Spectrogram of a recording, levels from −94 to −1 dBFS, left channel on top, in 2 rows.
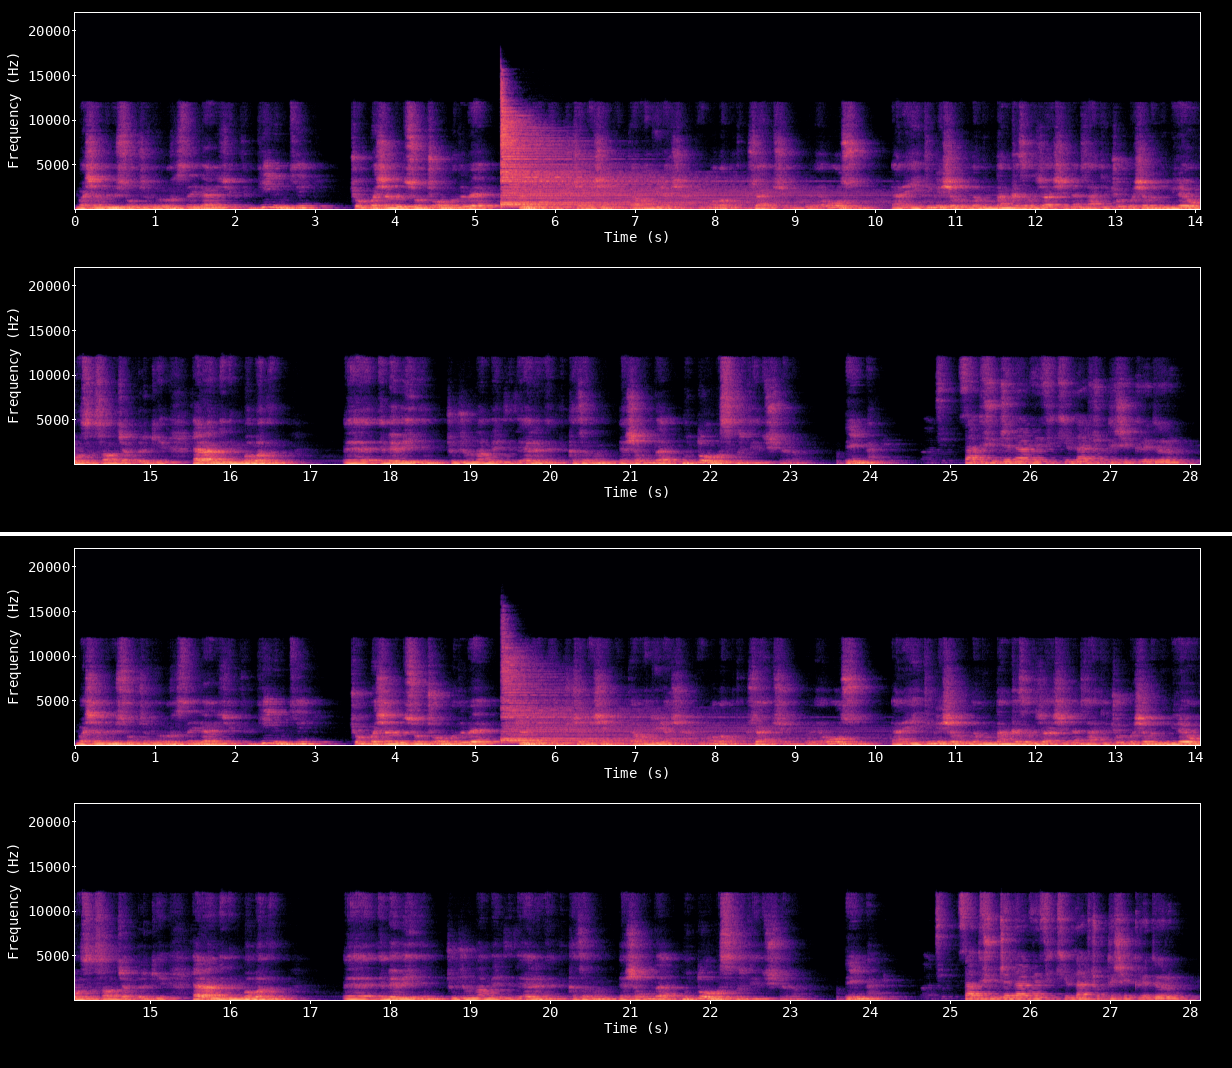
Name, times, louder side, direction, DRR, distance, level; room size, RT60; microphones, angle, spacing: voice 1, 0.0-3.0 3.4-5.2 5.5-16.7 17.4-23.1 23.7-24.1, equal, ahead, -5 dB, 0.8 m, -26 dB
sound 1, 5.3-12.3, left 4 dB, 65° left, 0.4 m, -34 dB
voice 2, 25.1-27.9, right 2 dB, 40° right, -2 dB, 0.6 m, -32 dB
4.4 x 2.5 x 3.9 m, 0.86 s
head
